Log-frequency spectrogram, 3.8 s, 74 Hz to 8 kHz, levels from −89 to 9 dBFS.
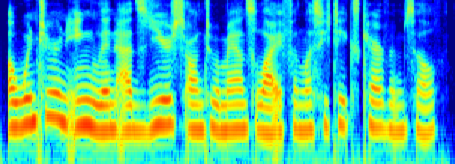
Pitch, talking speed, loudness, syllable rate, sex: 210 Hz, 270 wpm, -16 LUFS, 6.1 syllables/s, female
